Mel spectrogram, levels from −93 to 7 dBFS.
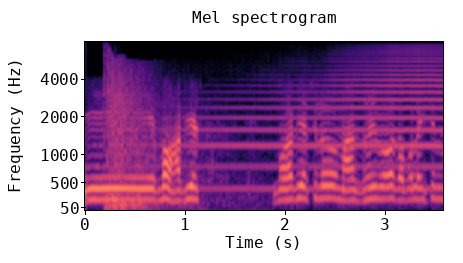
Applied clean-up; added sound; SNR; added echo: none; Explosion + Trumpet; 11 dB; none.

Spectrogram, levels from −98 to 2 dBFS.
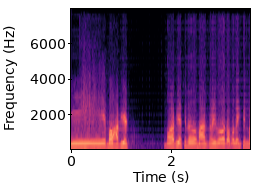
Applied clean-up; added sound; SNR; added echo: neural separator model SepFormer DNS4.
